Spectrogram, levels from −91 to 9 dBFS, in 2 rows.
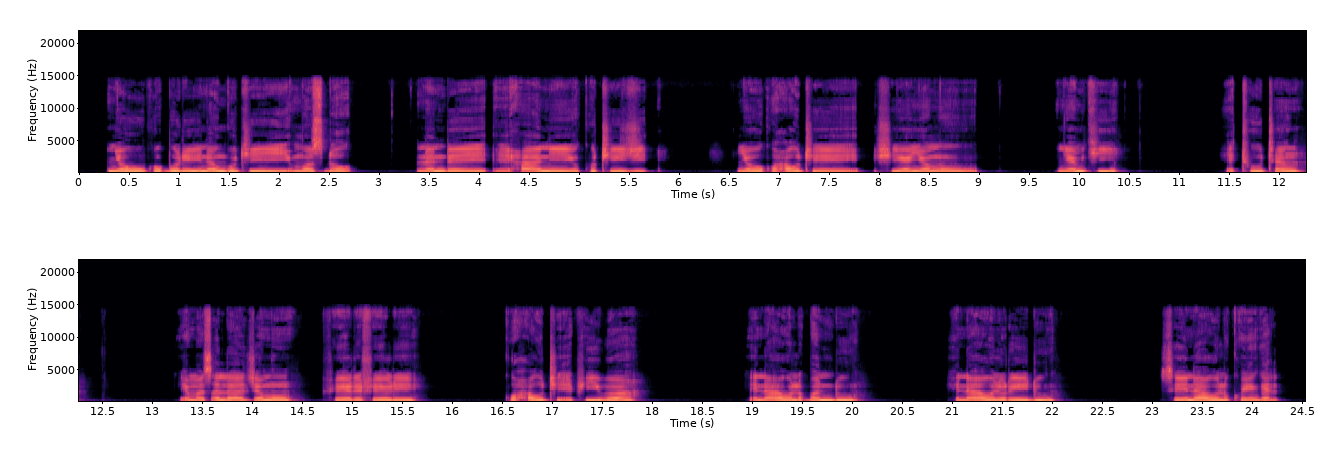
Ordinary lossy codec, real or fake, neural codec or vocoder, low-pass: none; real; none; 14.4 kHz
